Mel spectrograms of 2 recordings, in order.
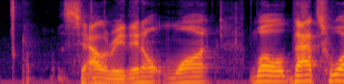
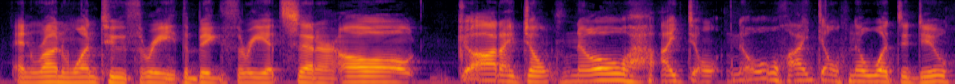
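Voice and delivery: normal talking voice

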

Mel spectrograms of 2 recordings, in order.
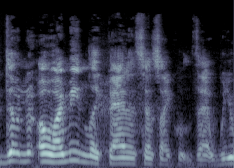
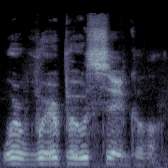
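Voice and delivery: slow, whispery movie trailer narrator; drawn-out, hammed-up trailer pitch; mock trailer voice; slower than usual. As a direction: play the trailer announcer as a seducer. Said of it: "my trailer voice".

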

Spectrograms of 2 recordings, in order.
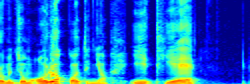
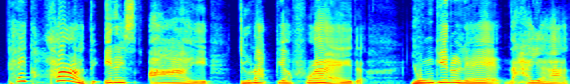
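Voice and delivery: reassuring Jesus; 7 semitones higher, much slower than usual. Acted.

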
